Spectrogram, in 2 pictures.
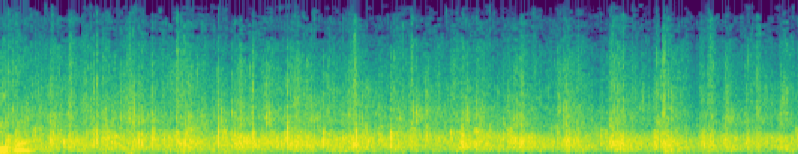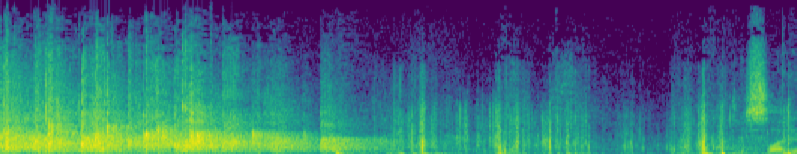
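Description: Audience applauding in an auditorium at the end of a talk. The clapping is dense for about seven seconds, then dies away, leaving a few scattered small knocks.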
